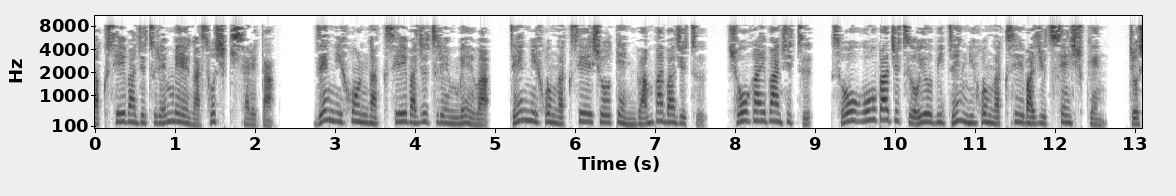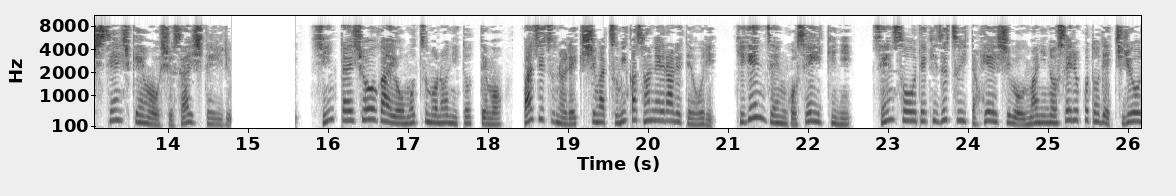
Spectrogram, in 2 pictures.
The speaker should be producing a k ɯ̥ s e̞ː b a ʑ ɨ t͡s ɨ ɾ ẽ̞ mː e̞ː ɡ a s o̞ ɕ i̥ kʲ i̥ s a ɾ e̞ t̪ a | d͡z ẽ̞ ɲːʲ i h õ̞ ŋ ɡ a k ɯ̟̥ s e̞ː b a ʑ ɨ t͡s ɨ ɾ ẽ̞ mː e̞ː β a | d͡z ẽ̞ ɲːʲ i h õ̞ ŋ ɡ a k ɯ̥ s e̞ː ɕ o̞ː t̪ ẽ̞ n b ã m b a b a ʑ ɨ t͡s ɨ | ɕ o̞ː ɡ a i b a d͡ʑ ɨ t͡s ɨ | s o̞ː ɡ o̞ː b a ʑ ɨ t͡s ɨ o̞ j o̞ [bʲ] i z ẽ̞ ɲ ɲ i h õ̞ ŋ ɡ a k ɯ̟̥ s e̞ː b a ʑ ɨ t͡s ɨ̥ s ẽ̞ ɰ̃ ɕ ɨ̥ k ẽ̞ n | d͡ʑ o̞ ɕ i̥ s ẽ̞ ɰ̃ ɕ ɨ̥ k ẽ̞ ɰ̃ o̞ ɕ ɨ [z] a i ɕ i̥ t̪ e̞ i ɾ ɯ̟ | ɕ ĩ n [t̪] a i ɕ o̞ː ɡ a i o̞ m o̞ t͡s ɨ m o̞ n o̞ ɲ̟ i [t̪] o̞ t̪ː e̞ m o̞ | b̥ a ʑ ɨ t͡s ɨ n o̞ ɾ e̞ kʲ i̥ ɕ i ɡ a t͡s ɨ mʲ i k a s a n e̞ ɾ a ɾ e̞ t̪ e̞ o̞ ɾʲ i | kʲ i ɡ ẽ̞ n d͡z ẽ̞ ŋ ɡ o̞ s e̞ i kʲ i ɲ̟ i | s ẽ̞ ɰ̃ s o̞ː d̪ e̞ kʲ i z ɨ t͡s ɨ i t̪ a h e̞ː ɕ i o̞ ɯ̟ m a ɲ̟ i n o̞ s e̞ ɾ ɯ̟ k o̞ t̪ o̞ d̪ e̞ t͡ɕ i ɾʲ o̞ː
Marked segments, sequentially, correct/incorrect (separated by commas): correct, incorrect, correct, correct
